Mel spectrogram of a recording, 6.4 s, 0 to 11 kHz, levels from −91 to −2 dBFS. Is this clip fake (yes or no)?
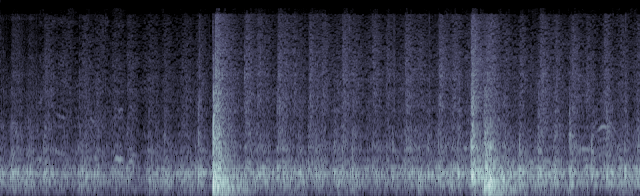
no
